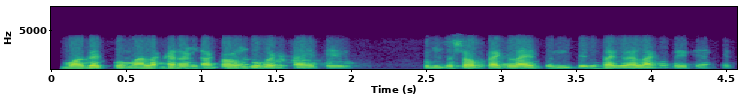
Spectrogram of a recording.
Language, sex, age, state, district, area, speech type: Marathi, male, 18-30, Maharashtra, Kolhapur, urban, conversation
